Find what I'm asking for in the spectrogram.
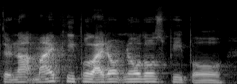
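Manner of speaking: ordinary delivery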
